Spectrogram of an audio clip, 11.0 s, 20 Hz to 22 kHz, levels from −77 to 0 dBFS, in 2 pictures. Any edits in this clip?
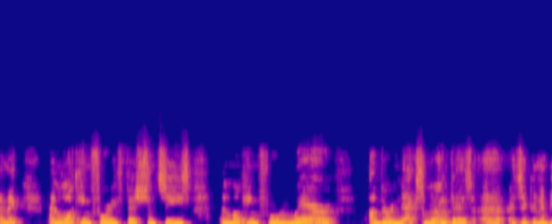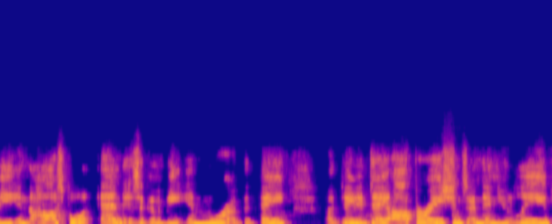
no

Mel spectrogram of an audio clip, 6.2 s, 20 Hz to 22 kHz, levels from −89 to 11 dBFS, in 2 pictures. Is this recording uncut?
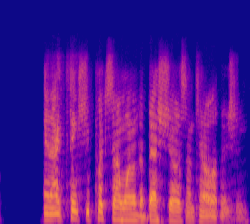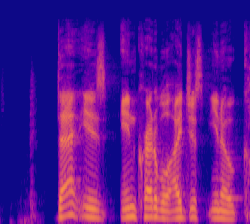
yes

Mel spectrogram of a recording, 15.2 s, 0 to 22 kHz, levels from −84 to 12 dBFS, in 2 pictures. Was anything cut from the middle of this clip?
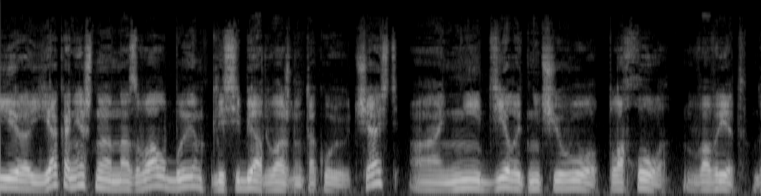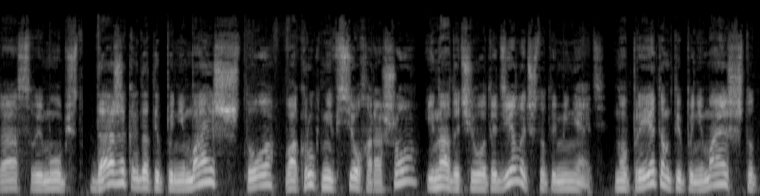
yes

